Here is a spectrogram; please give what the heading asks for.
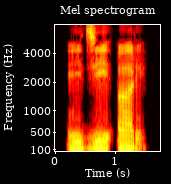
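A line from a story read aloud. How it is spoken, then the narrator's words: Tired repetition. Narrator (Russian): уже устало повторил Грей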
